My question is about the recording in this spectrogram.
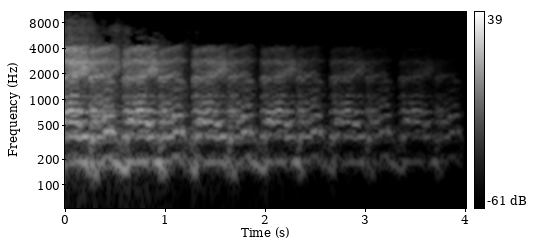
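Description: Electronic dance track's outro: the drums have stopped and a pulsing synth chord fades away, growing duller and quieter until it is nearly gone.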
